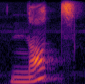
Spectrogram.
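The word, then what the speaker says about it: know: Always if the words start with K followed with N, that means the K is silent.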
